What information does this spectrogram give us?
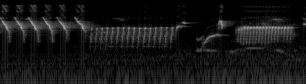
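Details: Canary singing a run of rapid descending chirps, followed by a low buzzy trill, a couple of upslurred notes and a high steady rattling trill.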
